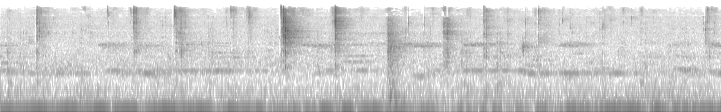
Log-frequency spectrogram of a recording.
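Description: Wet mouth sounds of biting and chewing a chili-coated octopus tentacle: irregular sharp smacks and clicks, over a steady low hum.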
